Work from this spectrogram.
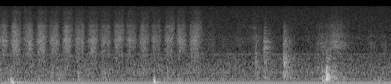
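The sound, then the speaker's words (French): A towel soaked with mint alcohol is rubbed over a person's face and arms, giving soft rhythmic swishing strokes that come quickly at first and then give way to a few light bumps, with no talking. “Il met l'alcool de menthe sur la serviette et suit le visage de son ami. Le visage et les bras.”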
